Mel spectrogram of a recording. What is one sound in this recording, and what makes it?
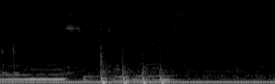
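A metal can knocks against a plastic bowl.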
